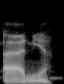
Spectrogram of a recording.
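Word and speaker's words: آنية: Aniatin dibacanya jadi ania. Tak marbutohnya jadi ha ya. Aniatin ania. Ya, baca.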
